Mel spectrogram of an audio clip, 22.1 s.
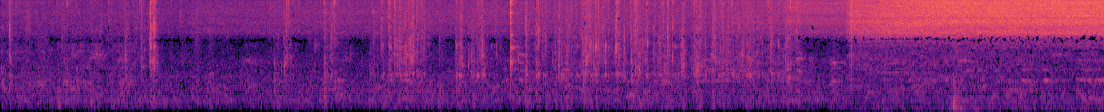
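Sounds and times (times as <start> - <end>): water pouring into bowl: 5.4 - 16.0.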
